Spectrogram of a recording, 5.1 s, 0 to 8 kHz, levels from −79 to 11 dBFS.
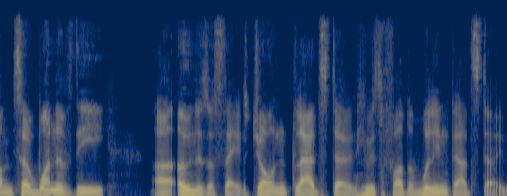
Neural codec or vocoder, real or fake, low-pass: codec, 16 kHz, 1.1 kbps, Voila-Tokenizer; fake; 7.2 kHz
